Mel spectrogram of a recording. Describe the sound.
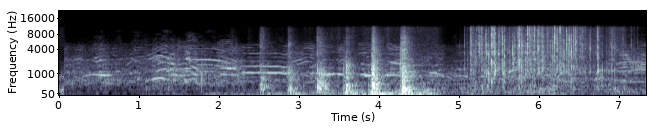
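High children's voices call out and laugh as quick running footsteps thud, then the noise swells into a lively crowd of kids running and playing in a schoolyard.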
